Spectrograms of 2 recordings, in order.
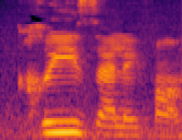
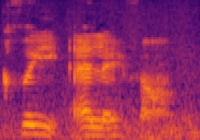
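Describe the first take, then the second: First: The final s is sounded, linking into éléphant. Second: The final s is silent, words kept separate. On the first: The speaker calls it right. "Together, gris éléphant ... Because of the the vowel after the S, you pronounce it gris éléphant" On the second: The speaker calls it wrong. "not gris éléphant"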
